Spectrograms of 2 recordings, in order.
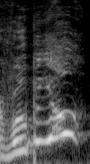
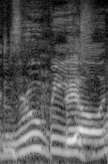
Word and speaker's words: Rubio: She's like, is that a Rubio? I said, stop rolling your tongue when you say his name around me like that. – Yeah. – It's Rubio, not Rubio.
